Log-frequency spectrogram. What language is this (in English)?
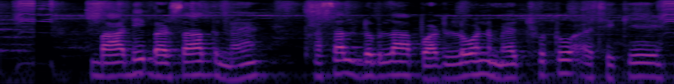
Maithili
